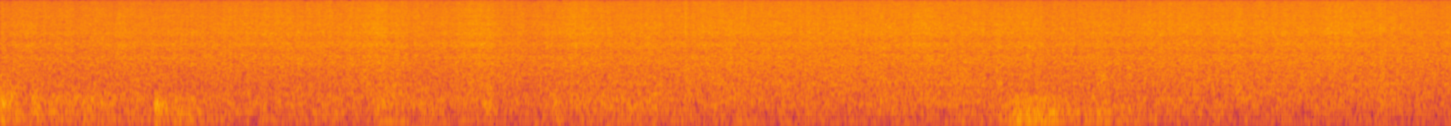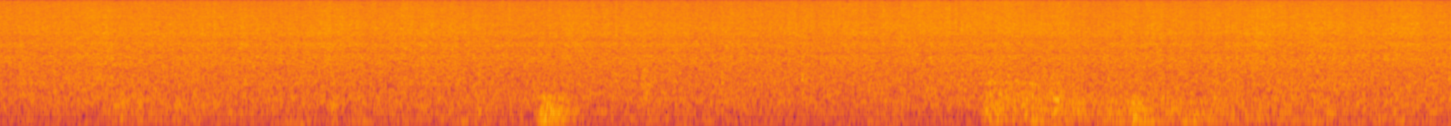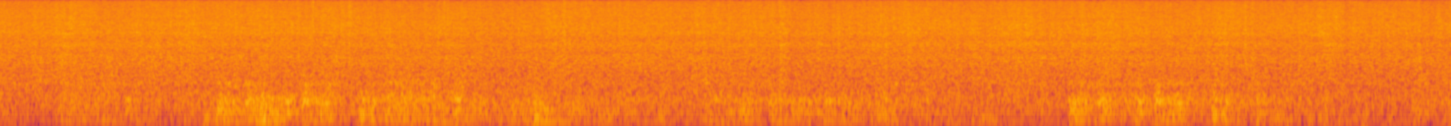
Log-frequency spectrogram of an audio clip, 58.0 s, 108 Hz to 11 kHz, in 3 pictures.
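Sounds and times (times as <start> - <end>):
thunder rumbling: 0.0 - 6.8, 32.4 - 37.3, 39.0 - 51.4, 52.0 - 57.8
heavy rain: 0.0 - 58.0.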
